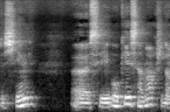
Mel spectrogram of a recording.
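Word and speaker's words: 行: Celui-là, par exemple, de caractère, quand on va dire xing bu xing, ça se prononce xing, c'est ok, ça marche.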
